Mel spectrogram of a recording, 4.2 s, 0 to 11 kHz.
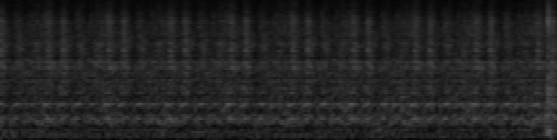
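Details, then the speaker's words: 1992 BMW 325ic at a Copart salvage auction, which fired right up last time: long, slow, uneven cranking with spitting from the exhaust, and the engine never catches. Flooding is suspected; not confirmed. "come on old girl well last time she just fired right up didn't she and this time she doesn't seem to uh be feeling as generous i wonder what's going on and with that i probably just flooded her"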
